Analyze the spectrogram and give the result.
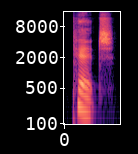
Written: CHURCH

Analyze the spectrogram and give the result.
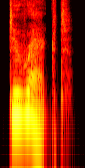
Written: RAW

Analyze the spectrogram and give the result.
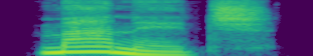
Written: JUDGE

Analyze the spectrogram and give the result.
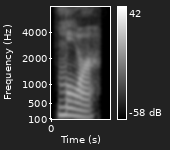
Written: mum

